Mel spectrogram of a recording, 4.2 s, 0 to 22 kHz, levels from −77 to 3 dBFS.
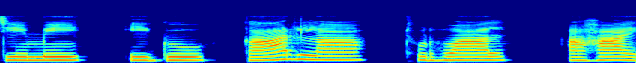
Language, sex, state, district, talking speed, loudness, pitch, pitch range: Surgujia, female, Chhattisgarh, Sarguja, 85 wpm, -17 LUFS, 210 Hz, 205-215 Hz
